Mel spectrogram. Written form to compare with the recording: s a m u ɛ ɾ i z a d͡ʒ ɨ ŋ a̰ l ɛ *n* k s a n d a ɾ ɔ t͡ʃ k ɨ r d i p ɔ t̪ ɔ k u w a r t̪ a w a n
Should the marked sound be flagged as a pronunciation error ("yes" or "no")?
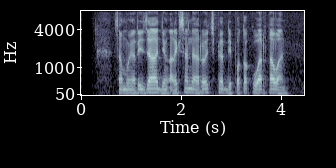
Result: yes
